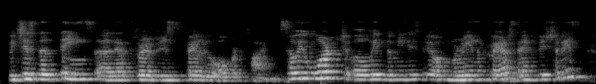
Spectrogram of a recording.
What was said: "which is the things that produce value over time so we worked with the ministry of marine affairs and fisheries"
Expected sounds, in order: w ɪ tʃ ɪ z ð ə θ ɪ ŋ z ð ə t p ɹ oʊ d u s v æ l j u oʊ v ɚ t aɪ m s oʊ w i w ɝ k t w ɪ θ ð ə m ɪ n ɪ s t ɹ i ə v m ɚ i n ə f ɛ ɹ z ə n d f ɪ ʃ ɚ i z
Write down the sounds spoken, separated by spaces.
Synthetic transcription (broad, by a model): w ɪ tʃ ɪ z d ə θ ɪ ŋ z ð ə t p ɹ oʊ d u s f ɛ l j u oʊ v ɚ t aɪ m s oʊ w i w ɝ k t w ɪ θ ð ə m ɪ n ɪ s t ɹ i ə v m ɚ i n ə f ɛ ɹ s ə n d f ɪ ʃ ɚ i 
